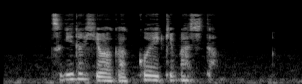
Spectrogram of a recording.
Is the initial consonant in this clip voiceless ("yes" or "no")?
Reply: yes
